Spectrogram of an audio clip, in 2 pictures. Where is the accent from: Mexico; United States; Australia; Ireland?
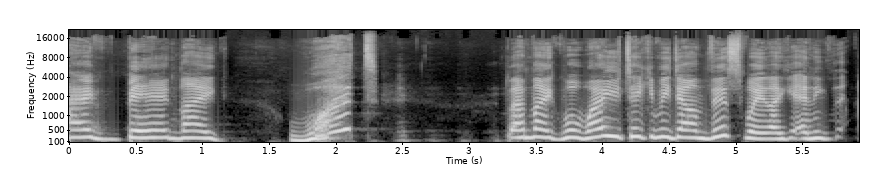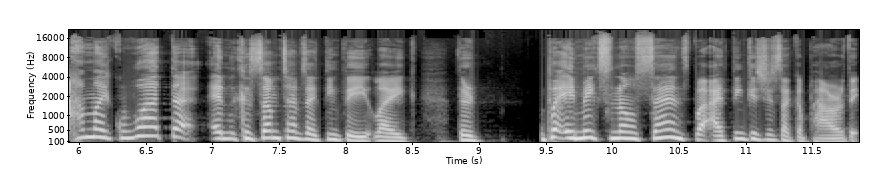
Mexico; I'm Mexican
